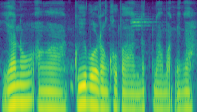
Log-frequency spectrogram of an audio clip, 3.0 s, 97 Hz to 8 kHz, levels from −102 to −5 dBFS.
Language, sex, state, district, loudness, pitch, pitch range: Garo, male, Meghalaya, North Garo Hills, -19 LUFS, 110 Hz, 105-130 Hz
